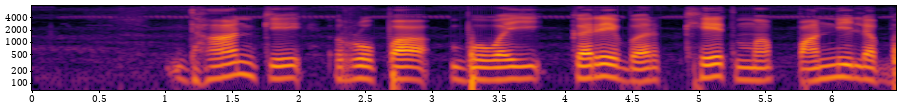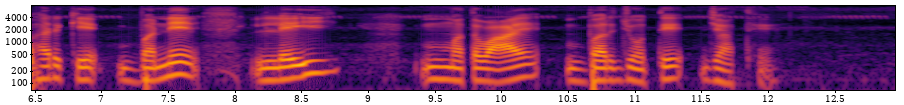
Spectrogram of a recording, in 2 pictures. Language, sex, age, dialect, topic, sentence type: Chhattisgarhi, male, 25-30, Western/Budati/Khatahi, agriculture, statement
